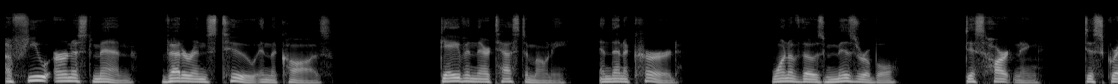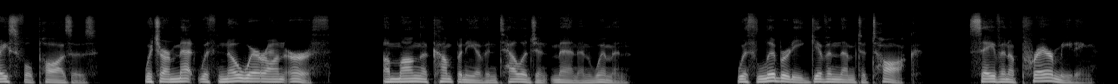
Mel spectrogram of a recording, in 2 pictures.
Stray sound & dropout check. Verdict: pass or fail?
pass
